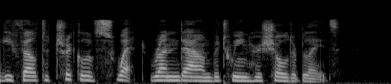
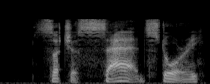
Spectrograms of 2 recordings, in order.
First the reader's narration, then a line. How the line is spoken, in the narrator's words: he muttered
